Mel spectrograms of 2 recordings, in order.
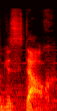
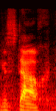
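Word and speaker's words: Gstowq: Kimp's wagon train to Gestauch. Spell that? G-S-T-O-W-Q. Absolutely not. The Q is the ch sound in Orcish.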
